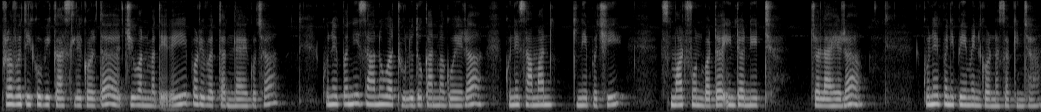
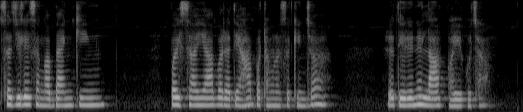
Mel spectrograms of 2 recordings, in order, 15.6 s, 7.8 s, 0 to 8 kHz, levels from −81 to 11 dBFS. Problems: constant background noise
